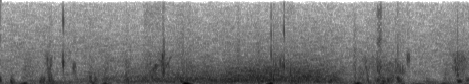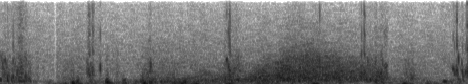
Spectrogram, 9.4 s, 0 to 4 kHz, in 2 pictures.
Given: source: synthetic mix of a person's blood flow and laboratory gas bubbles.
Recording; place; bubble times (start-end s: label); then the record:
Doppler ultrasound of blood flow; subclavian vein
0.00-0.03 s: bubbles
0.41-0.55 s: bubbles
0.60-0.67 s: bubbles
0.71-0.77 s: bubbles
0.88-0.97 s: bubbles
1.23-1.30 s: bubbles
1.43-1.90 s: bubbles
2.67-2.94 s: bubbles
3.63-4.10 s: bubbles
4.51-5.01 s: bubbles
5.54-5.72 s: bubbles
6.14-6.25 s: bubbles
6.91-7.13 s: bubbles
7.49-8.00 s: bubbles
8.26-8.57 s: bubbles
8.66-8.85 s: bubbles
9.09-9.38 s: bubbles
From the record:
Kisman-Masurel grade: 242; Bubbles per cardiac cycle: several, 3 to 8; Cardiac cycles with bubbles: 100%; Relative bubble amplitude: moderate (0.250 to 0.450); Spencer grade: 3 (all of the cardiac periods contain showers or single bubble signals, but not dominating or overriding the cardiac motion signals); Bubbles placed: anywhere in the cardiac cycle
